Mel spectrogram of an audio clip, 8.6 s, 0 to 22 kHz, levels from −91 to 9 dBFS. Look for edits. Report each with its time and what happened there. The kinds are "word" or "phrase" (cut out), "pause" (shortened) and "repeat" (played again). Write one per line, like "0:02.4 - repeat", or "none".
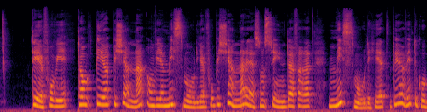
0:01.5 - pause

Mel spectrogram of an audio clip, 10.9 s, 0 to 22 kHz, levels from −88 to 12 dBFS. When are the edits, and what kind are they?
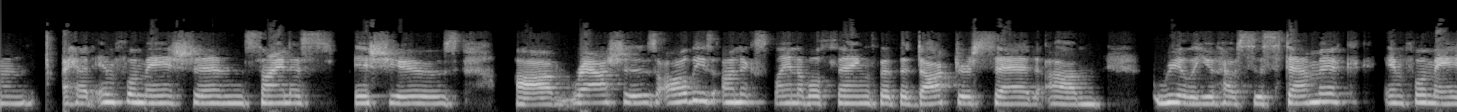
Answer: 0:02.5 - pause

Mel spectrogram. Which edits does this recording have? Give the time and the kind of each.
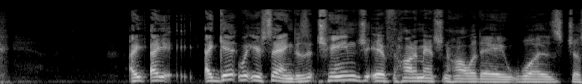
0:03.9 - word

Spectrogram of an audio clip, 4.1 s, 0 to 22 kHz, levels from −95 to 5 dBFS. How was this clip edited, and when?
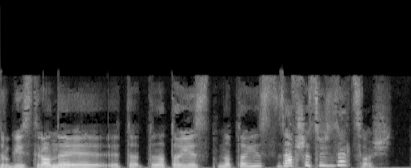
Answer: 0:01.2 - word

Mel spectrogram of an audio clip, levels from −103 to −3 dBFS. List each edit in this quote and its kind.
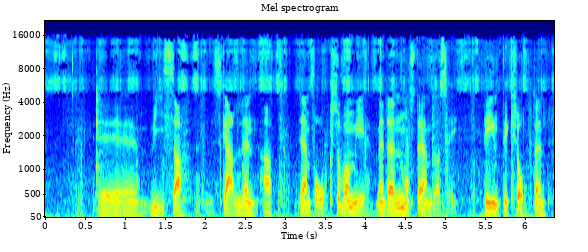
none

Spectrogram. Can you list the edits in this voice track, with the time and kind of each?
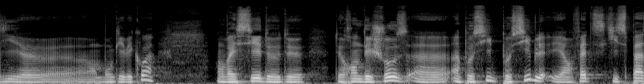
none

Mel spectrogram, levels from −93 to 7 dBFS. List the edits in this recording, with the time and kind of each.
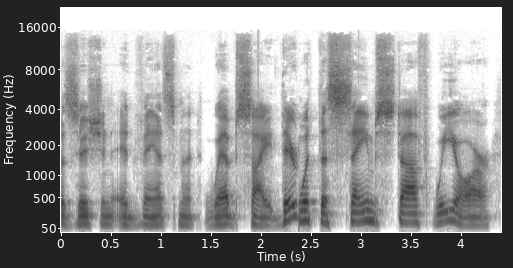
0:02.4 - word

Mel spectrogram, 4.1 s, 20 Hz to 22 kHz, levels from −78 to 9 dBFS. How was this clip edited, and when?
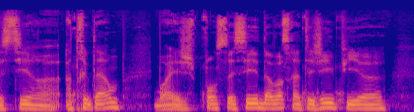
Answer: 0:00.9 - word
0:01.5 - pause
0:02.8 - word

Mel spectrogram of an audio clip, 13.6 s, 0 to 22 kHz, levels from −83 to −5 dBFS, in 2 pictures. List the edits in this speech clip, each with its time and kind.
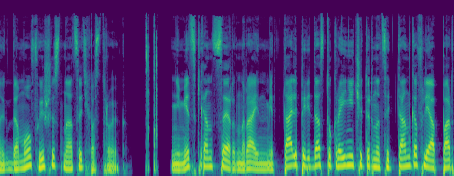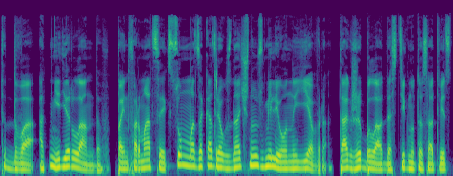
0:01.3 - word
0:03.0 - word
0:07.6 - word
0:09.3 - word
0:10.0 - word
0:10.7 - word

